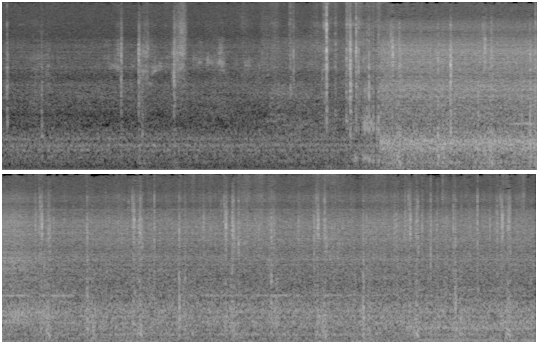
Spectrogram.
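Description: Quiet storm ambience with a few faint scattered ticks. About four and a half seconds in, it jumps to a louder steady noise of rain and tyres on a wet highway, with many fine raindrop ticks and a low vehicle hum.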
